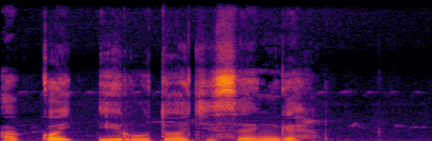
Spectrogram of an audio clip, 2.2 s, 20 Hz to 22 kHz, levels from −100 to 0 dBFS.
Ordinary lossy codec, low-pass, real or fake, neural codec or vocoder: none; none; real; none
